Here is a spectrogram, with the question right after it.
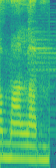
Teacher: M pada umumnya dengan ciri hidup, nasal, dan bilabial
